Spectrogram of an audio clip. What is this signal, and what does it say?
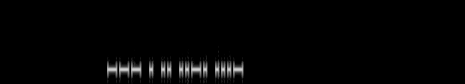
Morse code, heard as a keyed tone, about 40 wpm, 690 Hz. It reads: OEIFV
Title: Code Groups - 5 Letters - 40wpm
